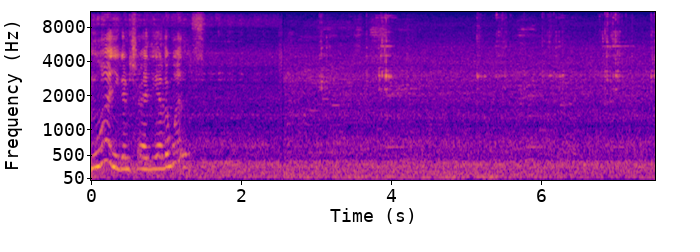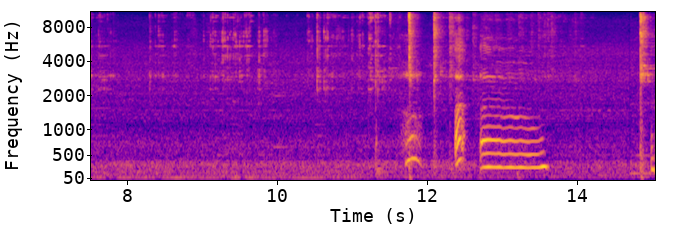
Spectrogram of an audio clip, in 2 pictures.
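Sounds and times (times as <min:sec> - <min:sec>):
jingling rattles: 0:03.0 - 0:04.4, 0:05.1 - 0:14.3.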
